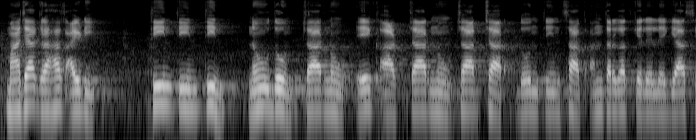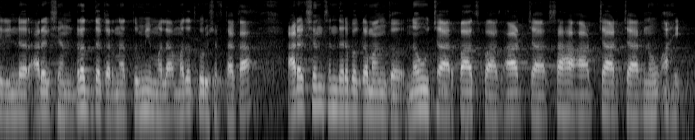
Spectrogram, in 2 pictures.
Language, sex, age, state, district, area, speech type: Marathi, male, 18-30, Maharashtra, Jalna, urban, read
